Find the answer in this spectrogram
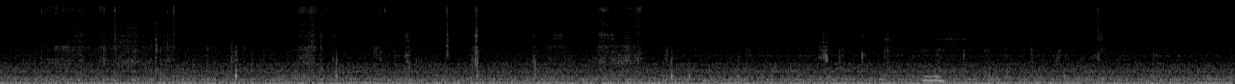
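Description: Close-up biting and chewing of a toasted submarine sandwich: a bite at the start and another about six seconds in, with scattered crisp crunches and wet mouth clicks, over a steady low hum of the car's air conditioning.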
